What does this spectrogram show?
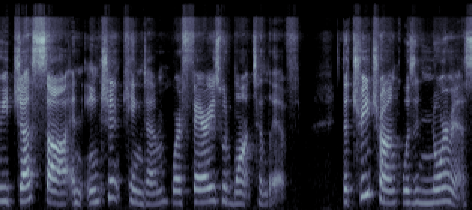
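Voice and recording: Someone reads aloud in a natural voice with fairly even intonation. The background is quiet.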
